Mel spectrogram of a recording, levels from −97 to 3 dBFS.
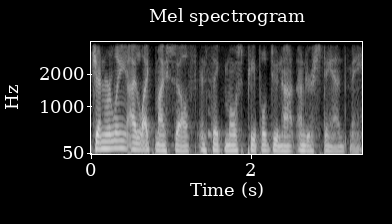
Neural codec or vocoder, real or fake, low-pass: none; real; 3.6 kHz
